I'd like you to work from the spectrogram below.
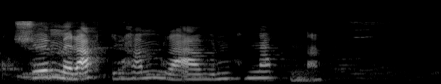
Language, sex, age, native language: Icelandic, female, 9, Icelandic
